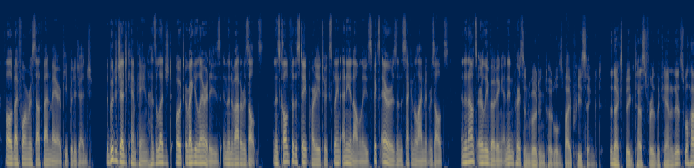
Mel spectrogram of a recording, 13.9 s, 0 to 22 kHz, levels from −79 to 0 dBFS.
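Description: From the start to 10.45 s the speech runs at the wrong speed, about 1.32 times too fast. Because speed and pitch move together, voices sound hurried and raised by roughly five semitones, which is likely from playback on a mismatched clock. At 10.45 s the normal pace and pitch return abruptly. On a spectrogram, harmonics and formants sit visibly higher before that point and drop down after it, while the waveform's syllable envelopes are compressed in time.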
